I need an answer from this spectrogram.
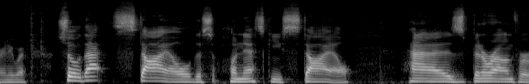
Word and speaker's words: Honesuki: For years, I called it a Honesuki until I was corrected that it's a Honesuki.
